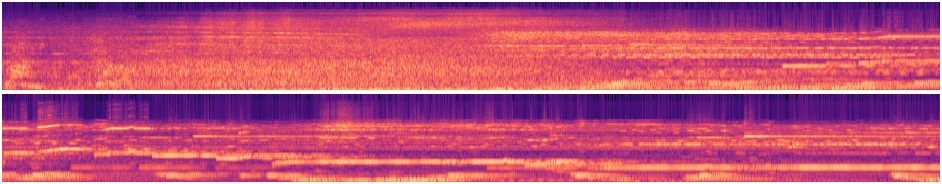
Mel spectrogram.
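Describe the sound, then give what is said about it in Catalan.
Engine sound effect of a magic ship taking off: a loud, broad rushing roar fills the first few seconds, then gives way to echoing, sweeping tonal effects and pulsing synthetic patterns that continue steadily to the end. “Som a punt d'enlairar-nos amb la nau l'Afell Llunars.”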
